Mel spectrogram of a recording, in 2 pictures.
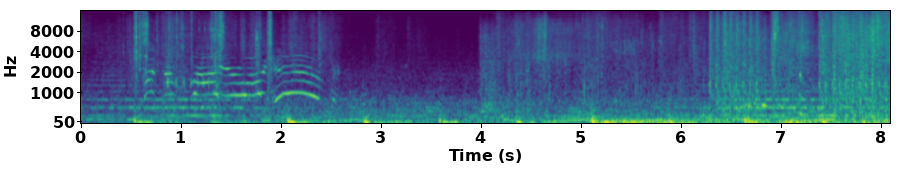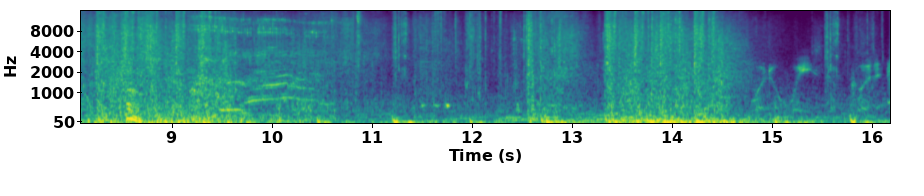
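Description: Gunfire in the space game Starfield, dense bursts of shots and booms mixed with music and effects, loud and continuous through the whole stretch.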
